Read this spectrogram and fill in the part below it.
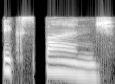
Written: expunge

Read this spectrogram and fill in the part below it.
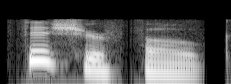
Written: fisherfolk

